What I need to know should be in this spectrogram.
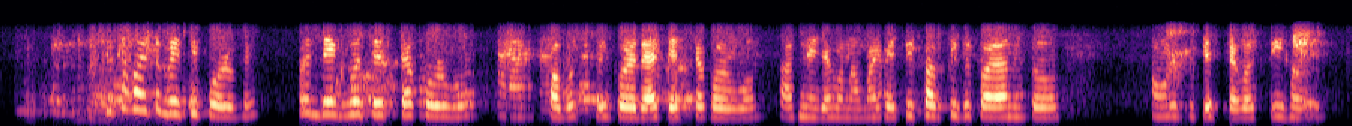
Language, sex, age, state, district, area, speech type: Bengali, female, 18-30, West Bengal, Purba Bardhaman, rural, conversation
